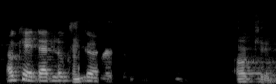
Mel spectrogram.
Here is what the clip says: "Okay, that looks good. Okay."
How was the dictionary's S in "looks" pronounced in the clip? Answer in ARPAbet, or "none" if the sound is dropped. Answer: S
